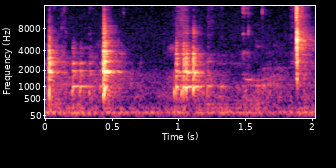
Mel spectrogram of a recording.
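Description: A few faint clicks and light clinks of a porcelain teapot being turned over in the hands, its lid and body knocking lightly, one clink ringing briefly.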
